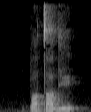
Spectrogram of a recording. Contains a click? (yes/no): no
